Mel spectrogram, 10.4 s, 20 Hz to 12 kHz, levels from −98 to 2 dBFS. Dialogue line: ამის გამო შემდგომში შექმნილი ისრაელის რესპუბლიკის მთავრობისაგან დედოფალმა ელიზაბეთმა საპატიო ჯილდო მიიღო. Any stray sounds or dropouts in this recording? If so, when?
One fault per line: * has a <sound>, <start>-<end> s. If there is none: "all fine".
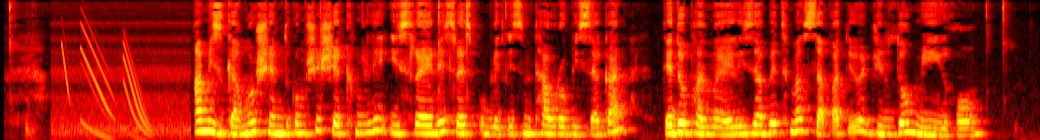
* has a chirp, 0.6-1.6 s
